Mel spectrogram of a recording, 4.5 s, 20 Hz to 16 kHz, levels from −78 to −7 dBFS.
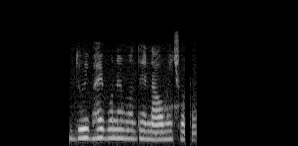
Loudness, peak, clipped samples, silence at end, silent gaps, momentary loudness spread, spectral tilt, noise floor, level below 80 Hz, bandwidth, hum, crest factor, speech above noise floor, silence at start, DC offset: -28 LUFS; -12 dBFS; under 0.1%; 1.55 s; none; 17 LU; -6 dB/octave; -90 dBFS; -74 dBFS; 7.4 kHz; 50 Hz at -55 dBFS; 18 dB; 62 dB; 1.05 s; under 0.1%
